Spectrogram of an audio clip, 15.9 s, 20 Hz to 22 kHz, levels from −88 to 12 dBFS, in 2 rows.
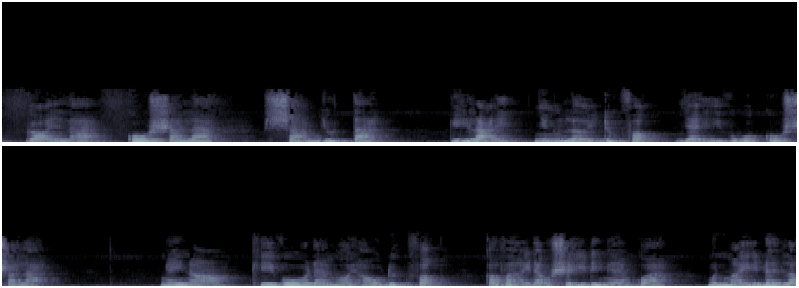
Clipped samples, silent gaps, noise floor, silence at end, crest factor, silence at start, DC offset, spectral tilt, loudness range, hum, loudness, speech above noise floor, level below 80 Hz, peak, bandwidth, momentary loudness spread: under 0.1%; none; -65 dBFS; 0 s; 18 dB; 0 s; under 0.1%; -5.5 dB/octave; 4 LU; none; -34 LUFS; 32 dB; -74 dBFS; -16 dBFS; 8.4 kHz; 12 LU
